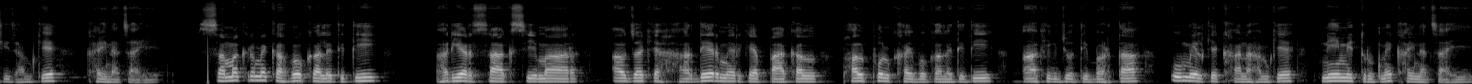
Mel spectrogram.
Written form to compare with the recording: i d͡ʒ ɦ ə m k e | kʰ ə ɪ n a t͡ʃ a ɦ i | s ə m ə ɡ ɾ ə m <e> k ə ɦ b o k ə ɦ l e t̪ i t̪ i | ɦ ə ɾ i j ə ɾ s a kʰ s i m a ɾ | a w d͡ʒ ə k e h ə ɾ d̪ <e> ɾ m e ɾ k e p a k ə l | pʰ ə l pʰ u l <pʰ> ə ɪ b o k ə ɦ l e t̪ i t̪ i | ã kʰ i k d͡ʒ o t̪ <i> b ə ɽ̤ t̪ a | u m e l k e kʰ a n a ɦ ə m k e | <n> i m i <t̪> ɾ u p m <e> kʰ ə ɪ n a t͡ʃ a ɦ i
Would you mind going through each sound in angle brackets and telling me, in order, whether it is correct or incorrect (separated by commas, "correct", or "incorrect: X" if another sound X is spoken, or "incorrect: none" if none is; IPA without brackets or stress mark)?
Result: correct, correct, incorrect: kʰ, correct, correct, correct, correct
